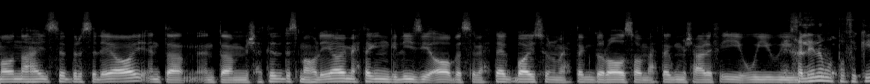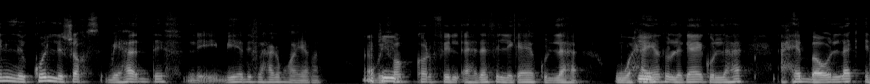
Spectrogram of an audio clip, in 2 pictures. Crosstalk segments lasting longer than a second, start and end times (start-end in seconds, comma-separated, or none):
none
